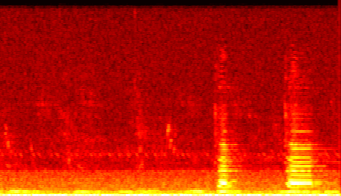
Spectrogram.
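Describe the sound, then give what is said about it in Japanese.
Two short horn honks from an arriving bus ring out about a second apart over a steady low rumble of the idling bus, clear. “あ、本当にバスが。”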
